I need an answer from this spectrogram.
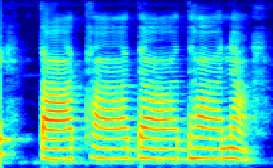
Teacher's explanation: हमारी जो जीभ है वो हमारे दांतों को छू रही है, तो इसलिए इनका जो उच्चारण स्थान होगा दंत होगा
